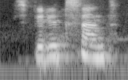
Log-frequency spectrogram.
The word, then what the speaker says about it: Espírito Santo: There's been 12 years of women's gems in, okay, how do you pronounce the area? Espirito Santo? Right, right. Yeah? Espirito Santo.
